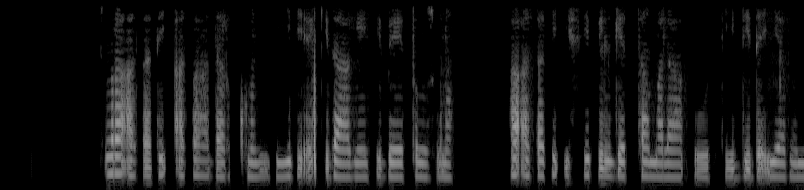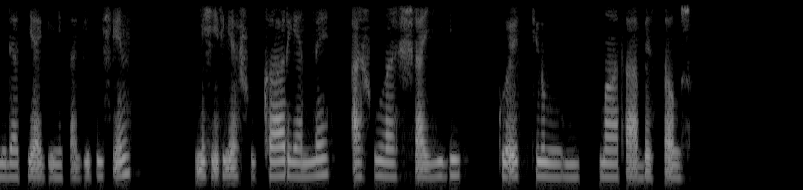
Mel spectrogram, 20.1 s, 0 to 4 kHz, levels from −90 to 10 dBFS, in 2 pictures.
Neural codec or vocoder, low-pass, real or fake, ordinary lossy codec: none; 3.6 kHz; real; AAC, 24 kbps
